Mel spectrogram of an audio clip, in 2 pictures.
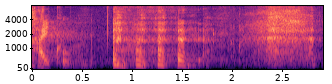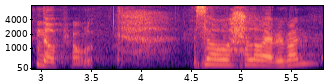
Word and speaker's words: HYCU: agevice CEO please foreign it's pronounced haiku no problem so hello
